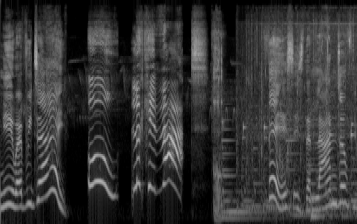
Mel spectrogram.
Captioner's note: snorts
